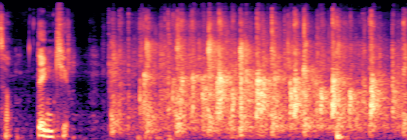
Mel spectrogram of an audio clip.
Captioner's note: applause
